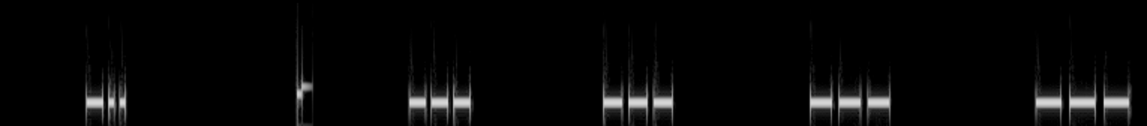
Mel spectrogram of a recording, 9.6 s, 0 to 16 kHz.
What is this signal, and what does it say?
Morse code, heard as a keyed tone, about 23 wpm, spaced as for 7 wpm, 700 Hz. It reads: D OOOO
